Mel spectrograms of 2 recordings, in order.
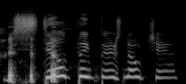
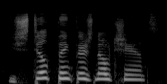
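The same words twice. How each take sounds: First: High, loud, slow laughing taunt; laughing tease. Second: Slow, higher mock needling; teasing. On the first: Retold or imitated. Teasing the old anchor, laughing high and loud. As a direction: crack up while needling him. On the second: Teasing the old anchor about his call, slow and mocking. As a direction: rub it in slowly. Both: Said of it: "I tease him all the time".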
